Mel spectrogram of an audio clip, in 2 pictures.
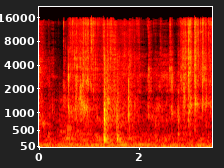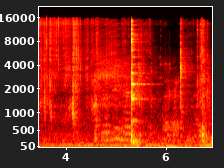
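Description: Close-up chewing of a mouthful of salmon and tomato, wet and open-mouthed, with irregular crunchy smacking. About five seconds in, a fork clinks once sharply against the ceramic plate.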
